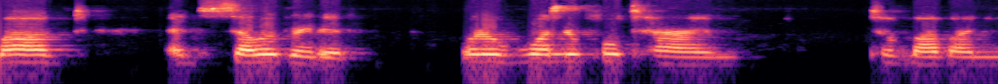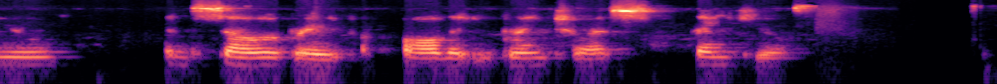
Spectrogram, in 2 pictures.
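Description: A young woman speaks warmly and cheerfully, close to a microphone.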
